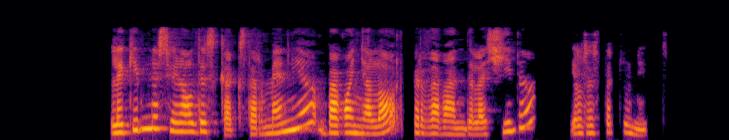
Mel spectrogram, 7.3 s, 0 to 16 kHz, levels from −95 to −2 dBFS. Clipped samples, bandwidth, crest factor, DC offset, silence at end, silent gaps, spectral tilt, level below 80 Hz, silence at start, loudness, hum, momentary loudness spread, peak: under 0.1%; 7.8 kHz; 18 dB; under 0.1%; 0.8 s; 4.05-4.13 s, 5.39-5.70 s, 6.01-6.05 s; -5 dB/octave; -70 dBFS; 1.1 s; -24 LUFS; none; 10 LU; -6 dBFS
